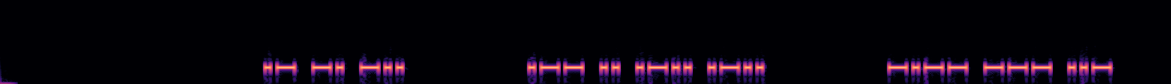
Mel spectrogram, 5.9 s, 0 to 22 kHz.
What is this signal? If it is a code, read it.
Morse code, heard as a keyed tone, about 40 wpm, 700 Hz. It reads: AND WILL YOU
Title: 3x Word-Spacing - Sentences from Top 400 Words - 40wpm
